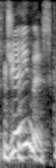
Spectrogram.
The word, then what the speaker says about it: Jameis: Amos? – Rhymes with famous Jameis.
